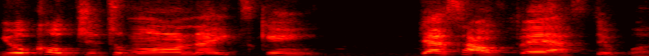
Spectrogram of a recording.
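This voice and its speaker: A woman with a New York accent speaks at a fairly slow pace in a medium pitch, her tone animated and her intonation lively. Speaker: YouTube TV show reviewer. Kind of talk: live discussion.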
